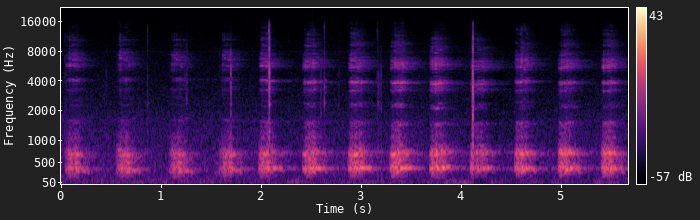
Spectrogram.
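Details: Kept mantled howler monkey, known as a congo, calling while a man talks with it. It gives a steady run of about eleven hollow, hooting grunts, roughly two each second and evenly spaced.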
